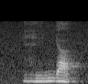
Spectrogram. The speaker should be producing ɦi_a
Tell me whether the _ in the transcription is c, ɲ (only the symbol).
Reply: ɲ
